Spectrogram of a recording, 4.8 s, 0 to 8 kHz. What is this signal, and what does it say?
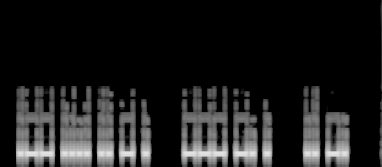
Morse code, heard as a keyed tone, about 27 wpm, 700 Hz. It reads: WHITE ONE IN
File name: 08-Chapter-08 26 WPM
